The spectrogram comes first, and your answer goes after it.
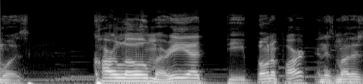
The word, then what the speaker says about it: Bonaparte: this guy's name because I honestly for a long time thought it was like Bonaparte right it's it's it's not it's just it's just bonapart um he was born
